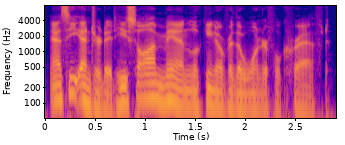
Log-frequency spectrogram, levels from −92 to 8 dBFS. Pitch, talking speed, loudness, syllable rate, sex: 95 Hz, 265 wpm, -19 LUFS, 6.8 syllables/s, male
